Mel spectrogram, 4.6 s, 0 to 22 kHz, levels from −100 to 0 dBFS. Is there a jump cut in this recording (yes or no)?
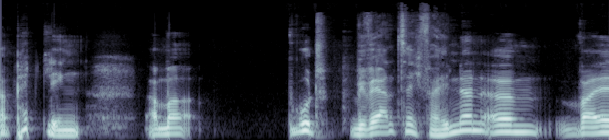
yes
